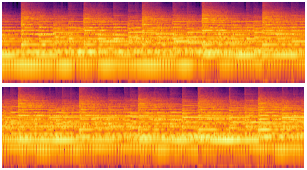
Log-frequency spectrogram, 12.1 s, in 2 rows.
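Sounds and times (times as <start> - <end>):
church bells ringing a scampanottata in Rodeano Basso: 0.0 - 12.0.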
